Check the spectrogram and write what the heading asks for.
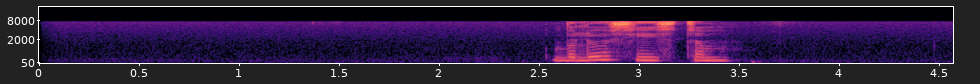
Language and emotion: Russian, neutral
